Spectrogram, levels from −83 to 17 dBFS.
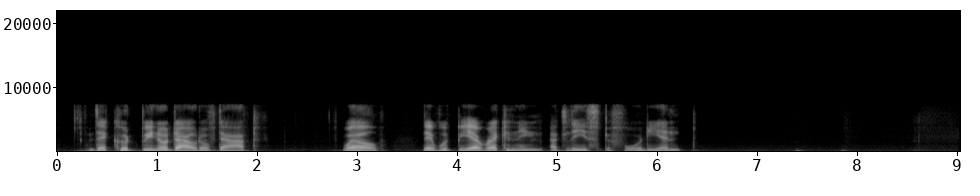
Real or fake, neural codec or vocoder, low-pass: fake; autoencoder, 48 kHz, 32 numbers a frame, DAC-VAE, trained on Japanese speech; 7.2 kHz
